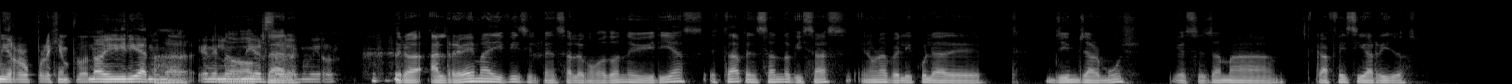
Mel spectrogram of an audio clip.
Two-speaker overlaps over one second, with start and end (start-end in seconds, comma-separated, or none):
1.5-3.0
